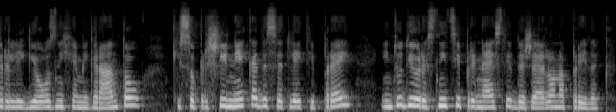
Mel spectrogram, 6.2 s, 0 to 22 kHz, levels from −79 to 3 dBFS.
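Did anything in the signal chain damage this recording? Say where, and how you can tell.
Yes. The damage sits at the codec stage and runs through the whole clip: the speech sounds rough and grainy rather than swirly, with high bands filled by noise instead of real detail, which fits Opus compression, likely in its music mode at around 24 kbps with full bandwidth kept.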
